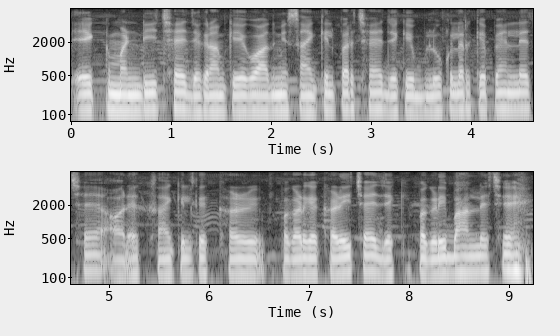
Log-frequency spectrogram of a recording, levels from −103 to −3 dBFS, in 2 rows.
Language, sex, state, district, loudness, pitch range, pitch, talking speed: Angika, male, Bihar, Begusarai, -18 LUFS, 110-120 Hz, 115 Hz, 195 wpm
